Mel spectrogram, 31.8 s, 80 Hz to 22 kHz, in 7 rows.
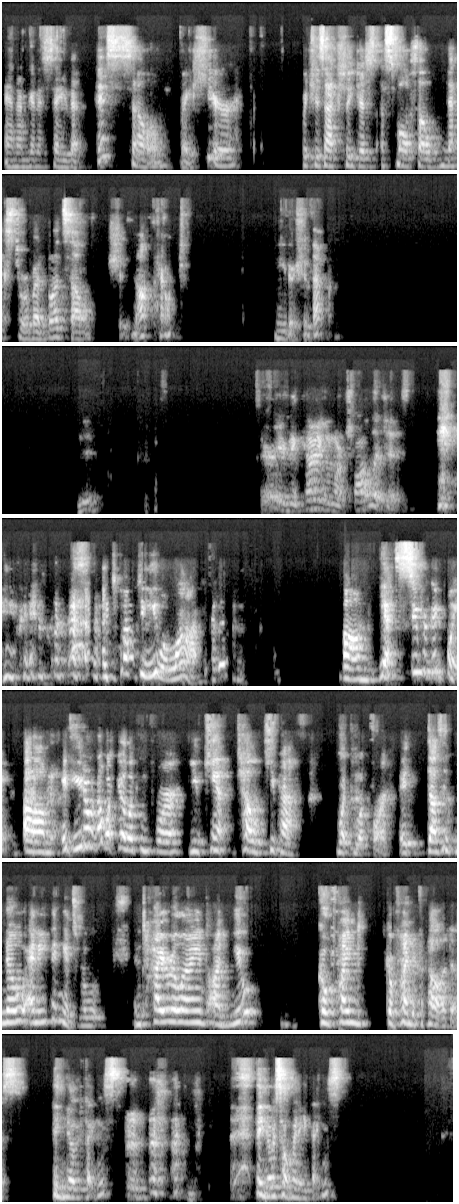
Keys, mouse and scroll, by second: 0.4 click, 1.1 d, 1.8 drag, 2.1 d, 5.1 d, 5.6 d, 6.7-10.2 typing, 7.2 click, 10.0 click, 11.1 click, 11.3 d, 31.1 d.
